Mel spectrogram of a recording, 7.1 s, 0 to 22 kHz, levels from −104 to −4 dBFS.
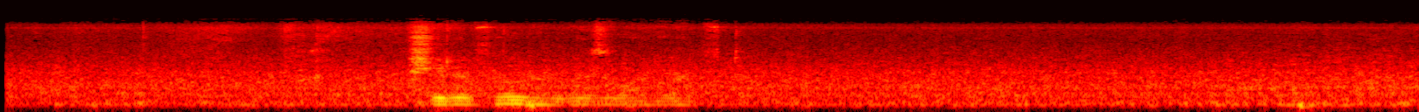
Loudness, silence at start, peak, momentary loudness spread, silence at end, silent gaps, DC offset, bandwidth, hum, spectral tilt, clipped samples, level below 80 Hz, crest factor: -46 LUFS; 0.05 s; -24 dBFS; 12 LU; 0 s; none; under 0.1%; 12 kHz; none; -3.5 dB/octave; under 0.1%; -84 dBFS; 22 dB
